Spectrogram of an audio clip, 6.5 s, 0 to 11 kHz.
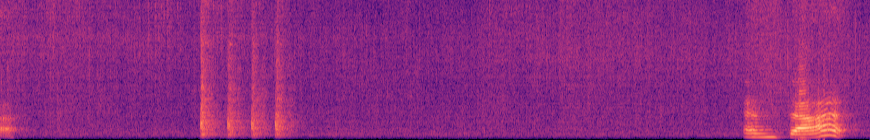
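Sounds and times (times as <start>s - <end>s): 
food sizzling in a frying pan: 0.0s - 6.5s
speech: 5.6s - 6.5s.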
